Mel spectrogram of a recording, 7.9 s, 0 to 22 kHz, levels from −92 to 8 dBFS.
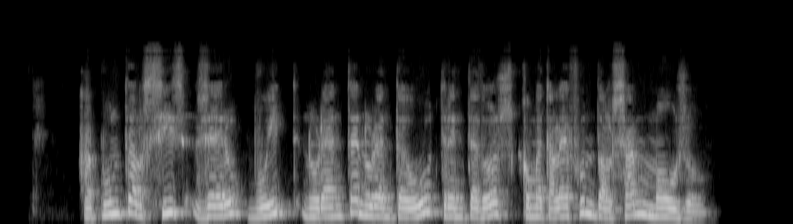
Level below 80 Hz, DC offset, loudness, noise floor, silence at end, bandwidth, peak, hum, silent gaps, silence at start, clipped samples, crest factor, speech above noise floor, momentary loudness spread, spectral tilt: -68 dBFS; under 0.1%; -21 LUFS; under -90 dBFS; 0.9 s; 8.8 kHz; -8 dBFS; none; none; 0.8 s; under 0.1%; 12 dB; over 70 dB; 5 LU; -7.5 dB/octave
